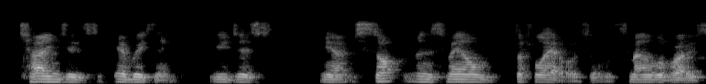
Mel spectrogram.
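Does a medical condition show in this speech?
Yes: motor neurone disease.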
